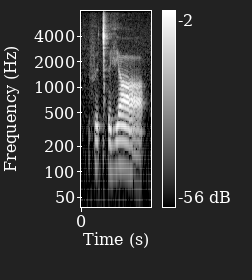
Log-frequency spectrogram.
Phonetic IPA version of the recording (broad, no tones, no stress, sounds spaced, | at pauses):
f ʉ ǀʰ ʉ vʲ ɒː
